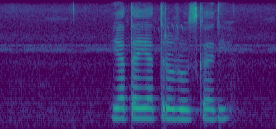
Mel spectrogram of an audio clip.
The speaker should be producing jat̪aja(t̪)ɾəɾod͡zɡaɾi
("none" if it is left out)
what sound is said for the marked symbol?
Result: t̪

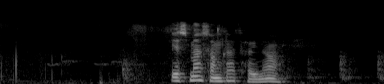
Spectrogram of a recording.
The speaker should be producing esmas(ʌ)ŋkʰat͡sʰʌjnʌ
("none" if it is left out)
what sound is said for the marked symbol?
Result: ʌ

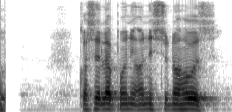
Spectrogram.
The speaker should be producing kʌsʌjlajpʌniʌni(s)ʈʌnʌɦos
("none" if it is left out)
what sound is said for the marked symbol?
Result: s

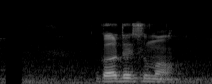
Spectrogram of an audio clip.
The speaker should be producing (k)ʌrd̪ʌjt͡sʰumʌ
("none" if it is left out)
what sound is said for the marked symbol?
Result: ɡ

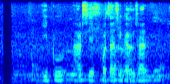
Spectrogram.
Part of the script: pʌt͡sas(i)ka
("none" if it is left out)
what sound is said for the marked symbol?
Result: i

